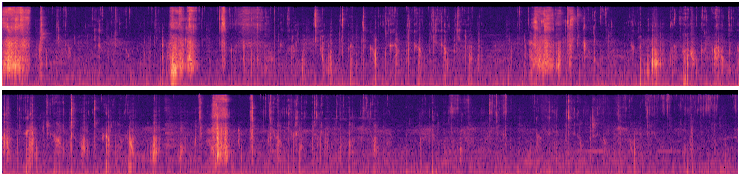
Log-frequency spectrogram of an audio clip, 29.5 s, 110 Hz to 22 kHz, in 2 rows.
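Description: Close-up eating sounds: a person chewing mouthfuls of fried rice and chicken curry, with irregular wet chewing clicks and a few louder crunching bites, the loudest right at the start and again about 3.5, 11 and 19 seconds in.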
